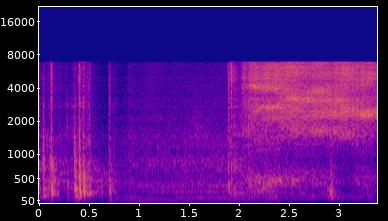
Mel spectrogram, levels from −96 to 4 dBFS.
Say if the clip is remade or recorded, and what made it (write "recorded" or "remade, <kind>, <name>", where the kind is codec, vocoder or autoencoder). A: remade, autoencoder, DAC-VAE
